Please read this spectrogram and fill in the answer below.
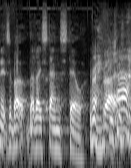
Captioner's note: laughter from the panel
